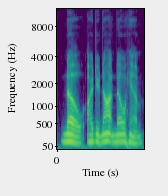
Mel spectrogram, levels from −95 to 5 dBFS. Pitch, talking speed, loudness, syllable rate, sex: 120 Hz, 205 wpm, -18 LUFS, 4.0 syllables/s, male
